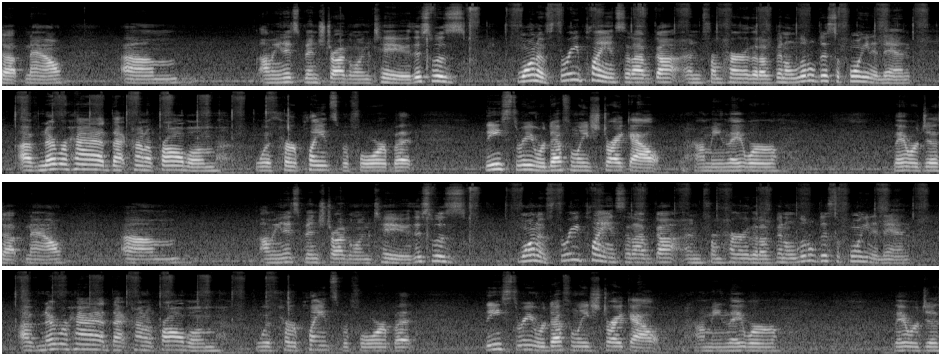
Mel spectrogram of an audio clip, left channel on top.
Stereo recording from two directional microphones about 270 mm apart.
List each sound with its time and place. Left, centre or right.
0.0 s speech: left
1.2 s speech: left
2.6 s a woman's voice: left
13.1 s speech: left
18.3 s speech: left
